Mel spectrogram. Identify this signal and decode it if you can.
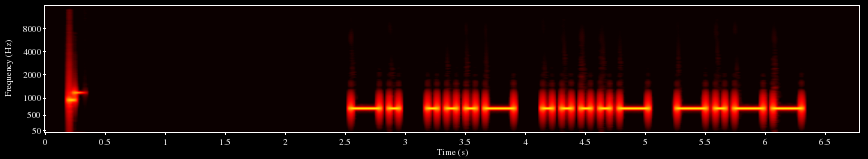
Morse code, heard as a keyed tone, about 15 wpm, 700 Hz. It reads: NV4Y
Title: USA Call Signs - 4 Characters - Repeated 3x - 15wpm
